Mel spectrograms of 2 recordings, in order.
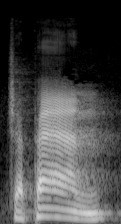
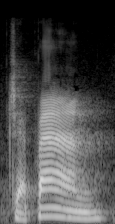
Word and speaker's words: Japan: Alors, attention à la prononciation de ce mot, ok, et à la place de l'accent tonique, Japan, le Japon, Japan.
